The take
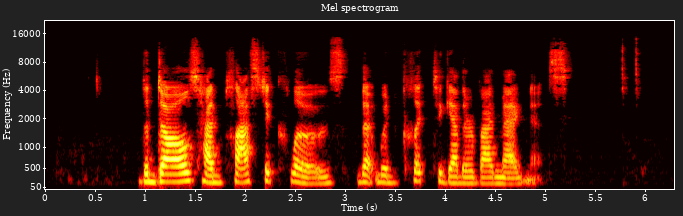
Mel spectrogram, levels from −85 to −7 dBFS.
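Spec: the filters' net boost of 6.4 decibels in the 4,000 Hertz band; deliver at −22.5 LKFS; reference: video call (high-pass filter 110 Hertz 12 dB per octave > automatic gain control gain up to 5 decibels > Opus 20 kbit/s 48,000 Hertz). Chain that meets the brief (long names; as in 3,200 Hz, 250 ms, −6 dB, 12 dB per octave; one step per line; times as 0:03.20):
high-pass filter 110 Hz 12 dB per octave
parametric band 4,000 Hz +7.5 dB
automatic gain control gain up to 5 dB
level +2 dB
Opus 20 kbit/s 48,000 Hz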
